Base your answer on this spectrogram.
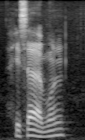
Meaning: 1. verbal noun of حَسَبَ (ḥasaba) (form I) 2. verbal noun of حَاسَبَ (ḥāsaba) (form III) 3. account 4. calculation 5. arithmetic 6. bill (invoice in a restaurant, etc.)
- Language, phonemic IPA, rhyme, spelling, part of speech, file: Arabic, /ħi.saːb/, -aːb, حساب, noun, Ar-حساب.ogg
